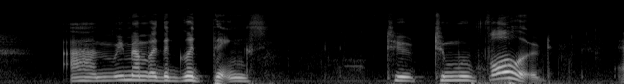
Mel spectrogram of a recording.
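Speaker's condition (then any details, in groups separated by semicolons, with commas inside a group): Dystonia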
